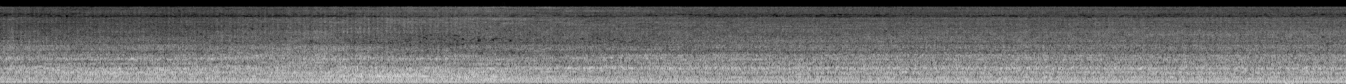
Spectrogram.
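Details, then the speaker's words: Used air compressor, just bought and cleaned, with a new filter fitted and an oil change still pending, on a test run: an even, steady motor hum with constant low pulsing and no knocks or rattles. Normal running. "All right, as you can see, it's up and running. I got it going."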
